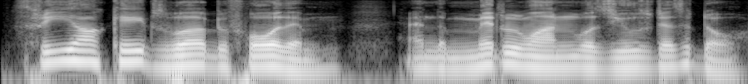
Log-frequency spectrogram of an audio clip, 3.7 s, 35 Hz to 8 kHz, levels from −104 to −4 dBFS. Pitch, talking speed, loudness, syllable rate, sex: 105 Hz, 225 wpm, -18 LUFS, 6.3 syllables/s, male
